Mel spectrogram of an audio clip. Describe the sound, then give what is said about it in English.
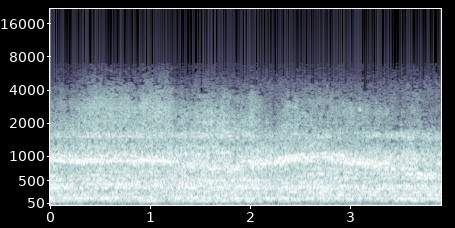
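A loud, sustained whooshing roar like a jet taking off, steady and dense across the full four seconds with a broad rushing texture and no voices. “Up, up, and away.”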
